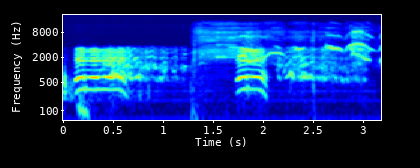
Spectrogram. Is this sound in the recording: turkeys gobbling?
yes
